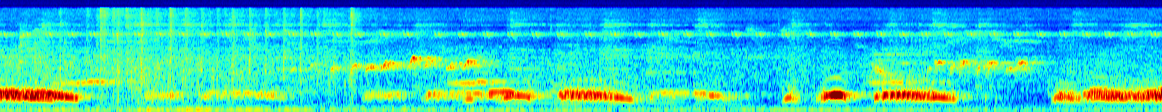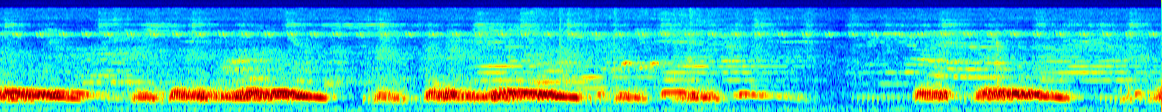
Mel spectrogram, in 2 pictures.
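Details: Decoy spotted dove cooing in long bouts of low, gruff notes, phrases running together then pausing, with thin higher chirps from other birds and a low hum underneath.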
